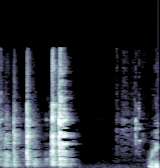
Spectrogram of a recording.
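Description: A small ceramic dish being set down and handled on the work table: three short clattering knocks in the first second, then a few faint ticks.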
